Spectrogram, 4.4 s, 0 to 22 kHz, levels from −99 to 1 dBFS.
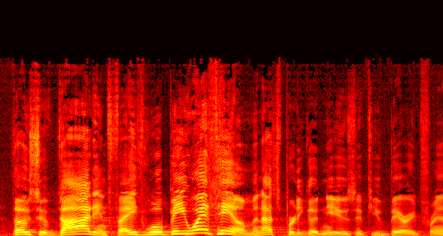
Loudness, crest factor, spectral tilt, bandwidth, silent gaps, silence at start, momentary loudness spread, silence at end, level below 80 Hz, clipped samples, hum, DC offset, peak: -24 LUFS; 18 dB; -3.5 dB/octave; 17 kHz; none; 0.15 s; 11 LU; 0 s; -58 dBFS; under 0.1%; none; under 0.1%; -8 dBFS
